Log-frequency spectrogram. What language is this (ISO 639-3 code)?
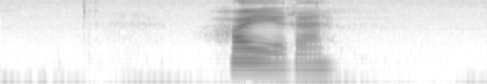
nor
